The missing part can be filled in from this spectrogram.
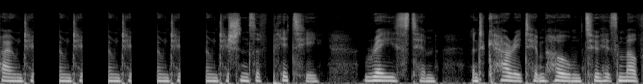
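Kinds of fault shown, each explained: Stutter with silent gaps, from 0.33 s to 2.29 s: the same 223 ms fragment of speech plays four times, each followed by about 266 ms of dead digital silence, so the burst returns on a steady 489 ms cycle. This is likely a stalled player or stream that, on each retry, replayed its last buffered fragment and then ran empty. Whatever speech belonged in that span never arrives and is lost.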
